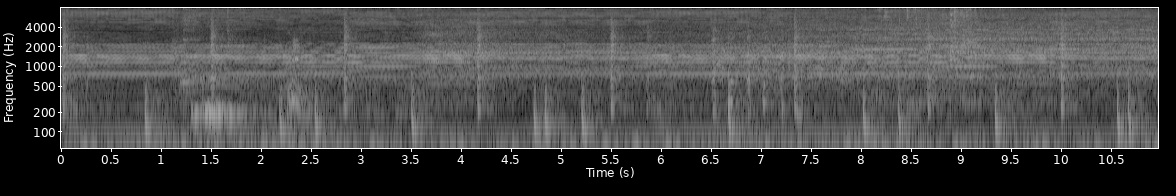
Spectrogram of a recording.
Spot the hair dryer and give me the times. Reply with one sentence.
You can hear the hair dryer from 3.5 to 10.9 s.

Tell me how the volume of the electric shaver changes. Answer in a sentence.
The volume of the electric shaver stays about the same.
